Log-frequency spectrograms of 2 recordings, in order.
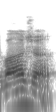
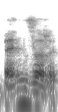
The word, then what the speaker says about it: vajra: next comes raja guru vaja a sanskrit word pronounced benzer in tibetan refers to the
